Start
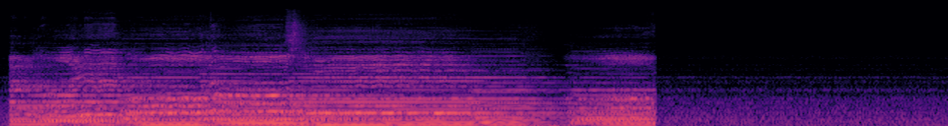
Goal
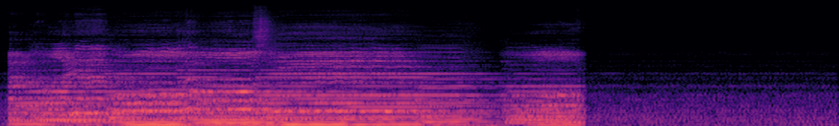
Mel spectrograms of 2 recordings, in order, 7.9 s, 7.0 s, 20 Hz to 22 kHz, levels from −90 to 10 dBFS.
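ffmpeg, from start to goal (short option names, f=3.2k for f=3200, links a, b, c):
-filter_complex "[0:a]asetrate=49833,aresample=44100,asplit=2[a][b];[b]adelay=41,volume=-5dB[c];[a][c]amix=inputs=2:normalize=0"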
